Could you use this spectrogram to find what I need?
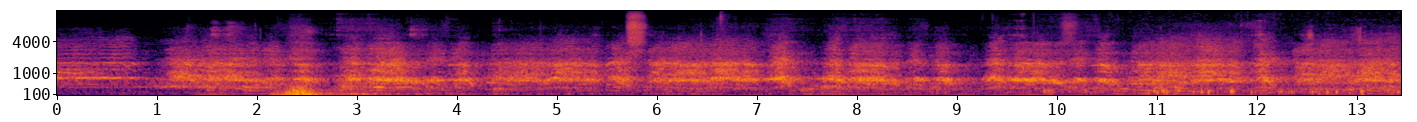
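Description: A group of young men cheer and shout loudly.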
